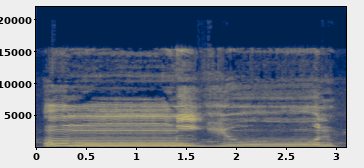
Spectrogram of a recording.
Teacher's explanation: حالت وقف میں نون کا زبر ختم ہو جائے گا، نون پر جزم لگ جائے گا، وقف بنے گا وقف بالاسکان۔ · یا پر تشدید ہے تو یا کو ہم مضبوطی اور جماؤ کے ساتھ پڑھیں گے تشدید کی وجہ سے۔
